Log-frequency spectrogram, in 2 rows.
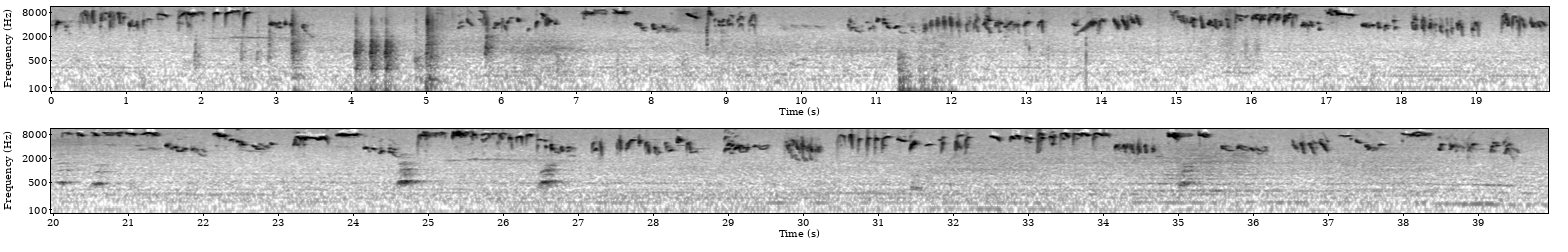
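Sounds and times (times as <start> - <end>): robin singing: 0.0 - 4.6, 5.4 - 39.8.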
